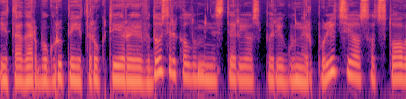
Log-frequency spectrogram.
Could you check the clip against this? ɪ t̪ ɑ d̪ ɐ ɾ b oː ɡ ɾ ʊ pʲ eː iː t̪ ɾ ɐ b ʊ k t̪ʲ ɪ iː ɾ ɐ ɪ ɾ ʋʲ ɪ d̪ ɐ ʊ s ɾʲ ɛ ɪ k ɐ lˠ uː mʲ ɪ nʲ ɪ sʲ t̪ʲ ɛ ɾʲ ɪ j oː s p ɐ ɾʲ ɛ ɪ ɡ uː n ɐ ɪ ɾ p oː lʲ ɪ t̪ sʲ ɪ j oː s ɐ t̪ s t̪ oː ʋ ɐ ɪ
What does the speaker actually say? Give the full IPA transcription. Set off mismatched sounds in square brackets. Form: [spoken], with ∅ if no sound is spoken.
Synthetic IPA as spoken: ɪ t̪ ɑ d̪ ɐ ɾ b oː ɡ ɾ ʊ pʲ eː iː t̪ ɾ ɐ [∅] ʊ k t̪ʲ ɪ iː ɾ ɐ ɪ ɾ ʋʲ ɪ d̪ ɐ ʊ s ɾʲ ɛ ɪ k ɐ lˠ uː mʲ ɪ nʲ ɪ sʲ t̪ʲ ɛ ɾʲ ɪ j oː s p ɐ ɾʲ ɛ ɪ ɡ uː n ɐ ɪ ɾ p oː lʲ ɪ t̪ sʲ ɪ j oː s ɐ t̪ s t̪ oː ʋ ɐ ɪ

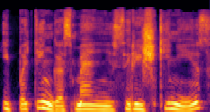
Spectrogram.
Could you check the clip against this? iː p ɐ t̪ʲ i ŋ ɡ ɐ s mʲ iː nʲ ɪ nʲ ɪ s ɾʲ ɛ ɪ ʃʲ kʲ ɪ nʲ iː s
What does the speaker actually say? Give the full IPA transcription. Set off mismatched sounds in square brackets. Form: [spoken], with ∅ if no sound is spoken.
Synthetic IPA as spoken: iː p ɐ t̪ʲ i ŋ ɡ ɐ s mʲ [æː] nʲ ɪ nʲ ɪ s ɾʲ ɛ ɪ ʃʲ kʲ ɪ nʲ iː s

